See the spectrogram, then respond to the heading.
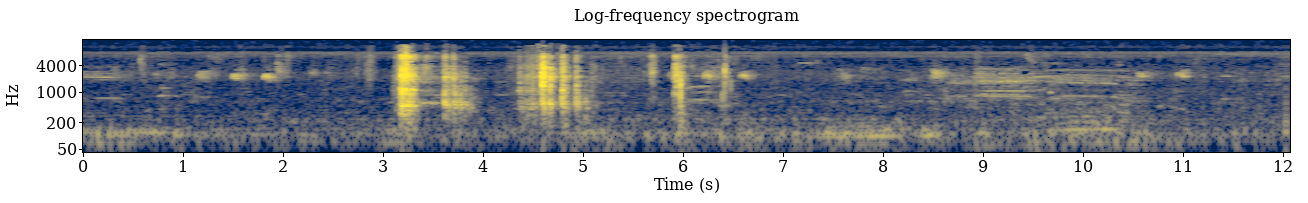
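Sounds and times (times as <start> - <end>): small birds chirping: 0.0 - 3.1, 5.2 - 12.0.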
